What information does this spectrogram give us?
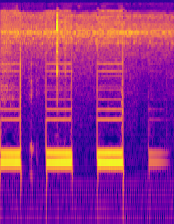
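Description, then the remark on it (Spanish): A telephone busy signal: steady electronic beeps pulsing on and off in an even rhythm, about three full tones and the start of a fourth, clear with no talking. “Por eso el teléfono estaba ansioso, quería, decía tú, tú, tú, tú, no llegaba a decir tú lentos.”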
